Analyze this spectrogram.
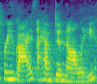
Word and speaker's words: Denali: I have Denali, spelled D-E-N-A-L-I.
